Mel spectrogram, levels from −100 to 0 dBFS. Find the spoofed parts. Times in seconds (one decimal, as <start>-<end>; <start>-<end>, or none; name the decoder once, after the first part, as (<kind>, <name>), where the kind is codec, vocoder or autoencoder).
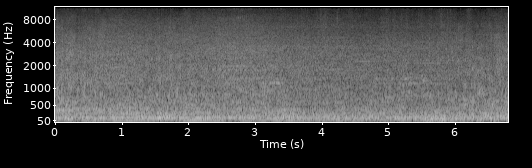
0.0-0.8 (codec, HILCodec); 1.3-1.9; 6.0-6.8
